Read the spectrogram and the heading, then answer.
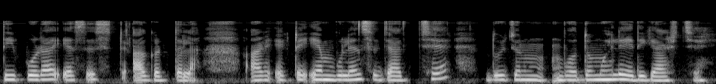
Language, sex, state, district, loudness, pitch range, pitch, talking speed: Bengali, female, Tripura, West Tripura, -16 LUFS, 190-220 Hz, 210 Hz, 100 wpm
